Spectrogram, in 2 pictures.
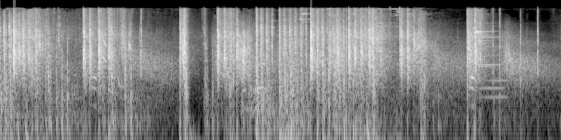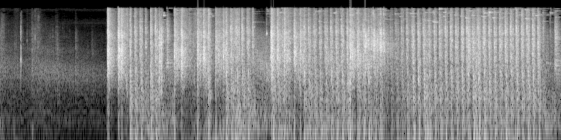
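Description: Sustained automatic gunfire from a Call of Duty match, loud dense bursts of rapid shots that continue almost nonstop, with a brief lull midway before the firing resumes.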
